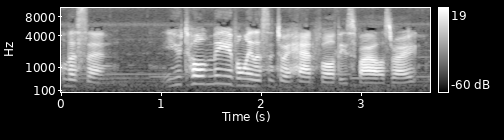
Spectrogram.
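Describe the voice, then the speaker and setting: Bright-voiced, cryptic, earnest young woman, acted. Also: medium pitch, animated, quick pace, soft background music, low-quality recording. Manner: cryptic, insistent. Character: Alina, earnest, secretive young woman urging on a caller. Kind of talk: audio drama phone conversation.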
